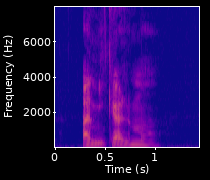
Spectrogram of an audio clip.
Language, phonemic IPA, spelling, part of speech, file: French, /a.mi.kal.mɑ̃/, amicalement, adverb, Fr-amicalement.ogg
- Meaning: friendly (in a friendly manner), amicably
